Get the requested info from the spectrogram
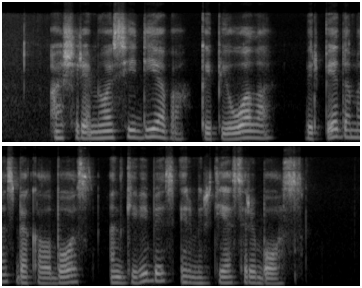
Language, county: Lithuanian, Panevėžys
